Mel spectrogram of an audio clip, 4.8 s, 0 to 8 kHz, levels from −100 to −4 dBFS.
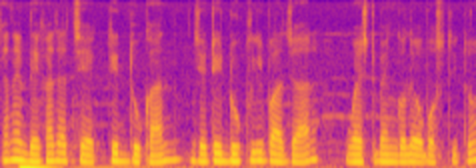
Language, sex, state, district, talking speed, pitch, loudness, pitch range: Bengali, male, Tripura, West Tripura, 150 wpm, 135 Hz, -16 LUFS, 125-145 Hz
